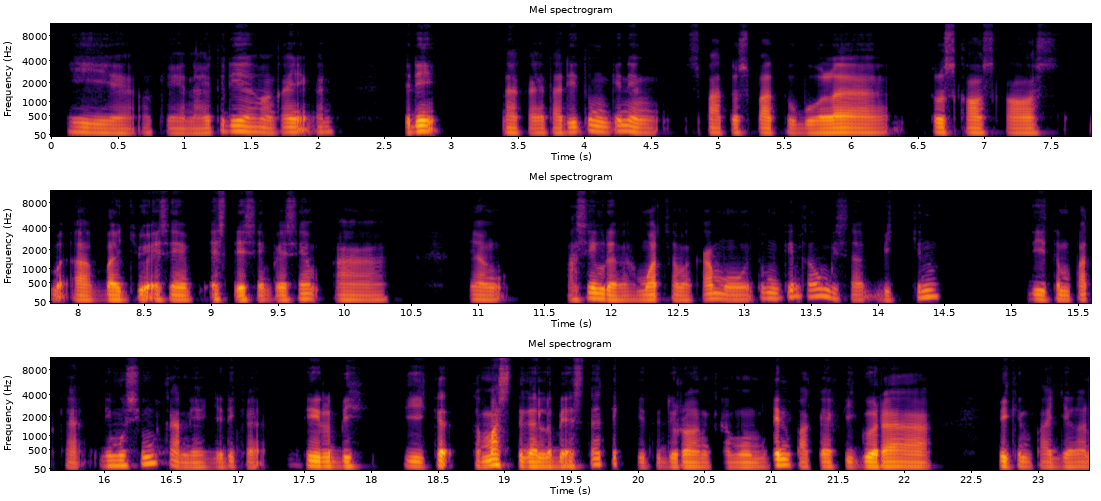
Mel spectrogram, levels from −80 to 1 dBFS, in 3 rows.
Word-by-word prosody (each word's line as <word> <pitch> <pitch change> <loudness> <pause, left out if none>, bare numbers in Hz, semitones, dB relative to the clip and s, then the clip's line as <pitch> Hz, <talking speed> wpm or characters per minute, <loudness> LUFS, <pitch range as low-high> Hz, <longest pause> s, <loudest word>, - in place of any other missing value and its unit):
Iya 90 -4 -2
oke. 95 -1 -17
Nah 85 0 -6
itu 95 - -12
dia 120 -1 +5
makanya 105 0 0
kan. 105 0 -8 0.6
Jadi 120 - +7 0.6
nah 95 - -1
kayak 90 0 -5
tadi 95 +2 -2
tuh 130 - -1
mungkin 110 +3 -1
yang 95 -2 +1 0.3
sepatu-sepatu 95 -1 -4
bola, 95 +1 +4 0.3
terus 100 -2 +1
kaos-kaos 90 -1 -2 0.2
ba - - -1
eee, 90 -2 0
baju 95 -1 +3
ese 95 0 -2 0.3
SD, 105 - -5
SMP, 90 - -5
SMA 90 -4 -4 0.7
yang 95 -1 0 0.6
pasti 95 +4 -2
udah 95 -4 +5
enggak 90 0 -8
muat 100 +1 +4
sama 90 -2 -3
kamu, 100 -3 0
itu - - -15
mungkin 120 +6 -3
kamu 155 +1 -1
bisa 100 -3 -11
bikin 90 - -7 0.8
di 100 - -1
tempat 95 -2 -2
kayak - - -7
dimuseumkan 115 - 0
ya. 90 - -2
Jadi 90 - -3
kayak, - - -6 0.3
di 110 - +4
lebih 95 0 +2 0.4
di 100 -2 0
ke - - +7 0.2
kemas 120 +3 +5
dengan 95 0 +5
lebih 95 +1 +2
estetik 135 +8 -4
gitu 95 -1 -9
di 95 - -5
ruangan 90 -1 +2
kamu, 90 0 -3 0.2
mungkin 130 - +8
pakai 95 -1 -2
figura, 95 -1 +5 0.5
bikin 95 -1 +1
pajangan 95 0 -3
95 Hz, 155 wpm, -24 LUFS, 90-105 Hz, 0.8 s, mungkin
